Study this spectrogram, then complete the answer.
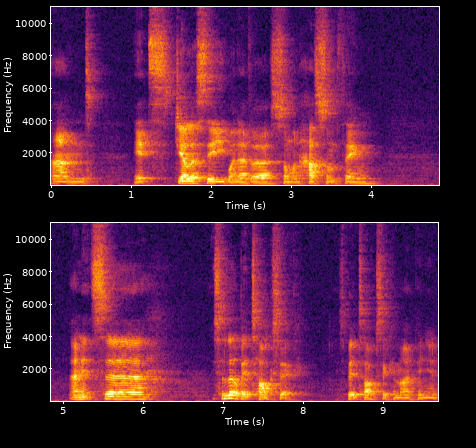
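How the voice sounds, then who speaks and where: With a British accent, a man speaks in a fairly even intonation, his loudness swinging widely, with long, frequent pauses, audible room echo and noticeable background noise. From UK. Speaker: vlogger. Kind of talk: personal vlog monologue. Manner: casual, many fillers.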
